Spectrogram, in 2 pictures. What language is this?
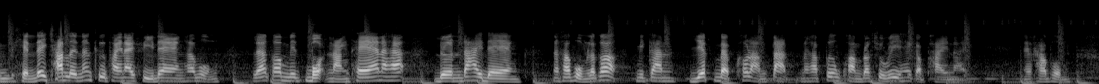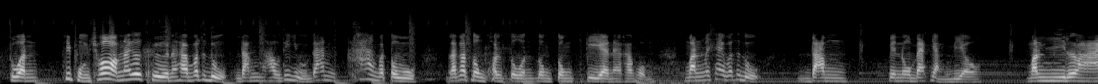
Thai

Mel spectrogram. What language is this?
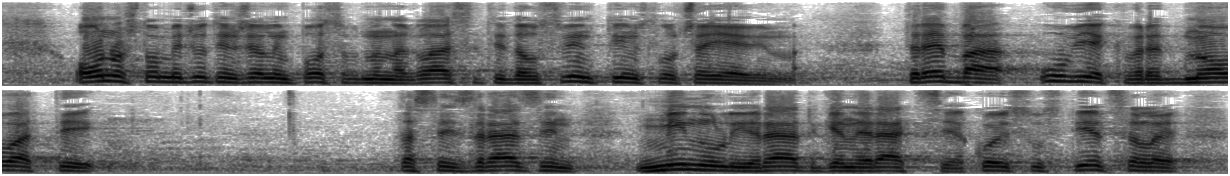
Croatian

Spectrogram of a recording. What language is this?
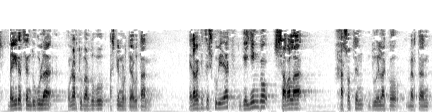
Basque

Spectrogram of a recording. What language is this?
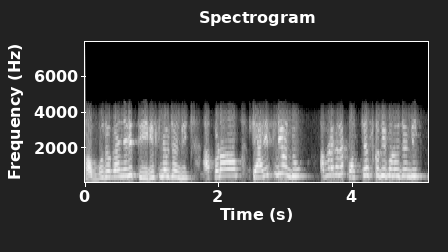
Odia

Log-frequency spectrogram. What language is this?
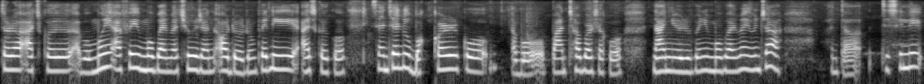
Nepali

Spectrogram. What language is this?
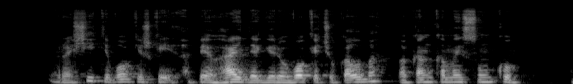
Lithuanian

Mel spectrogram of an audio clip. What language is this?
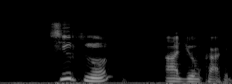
Fula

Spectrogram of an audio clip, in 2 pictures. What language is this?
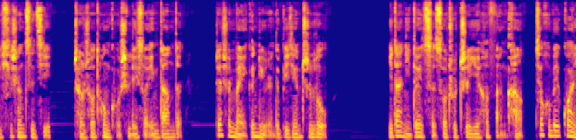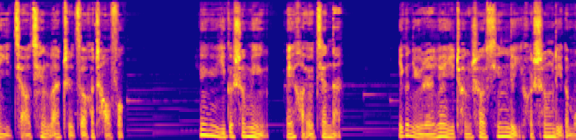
Chinese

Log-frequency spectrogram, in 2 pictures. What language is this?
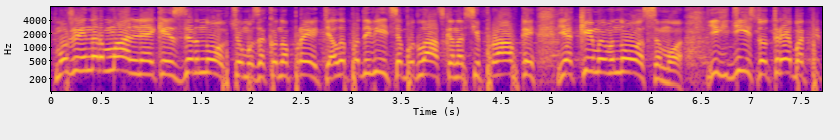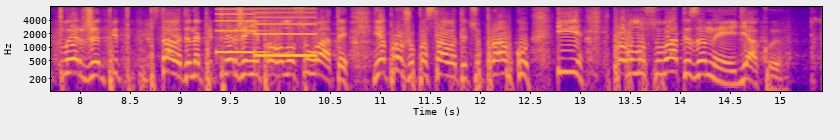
Ukrainian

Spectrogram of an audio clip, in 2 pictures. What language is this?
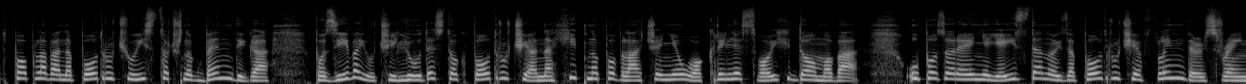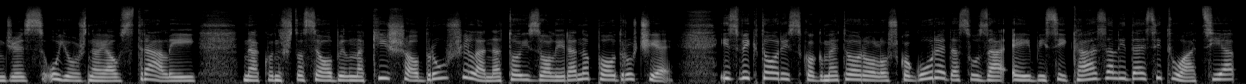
Croatian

